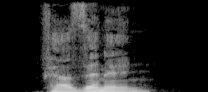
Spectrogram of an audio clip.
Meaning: to screw up, to fail
- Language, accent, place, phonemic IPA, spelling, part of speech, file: German, Germany, Berlin, /fɛɐ̯ˈzɛml̩n/, versemmeln, verb, De-versemmeln.ogg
